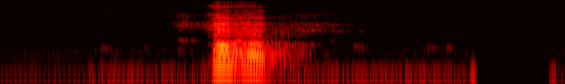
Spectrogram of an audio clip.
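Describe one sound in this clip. A young man laughs out loud.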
